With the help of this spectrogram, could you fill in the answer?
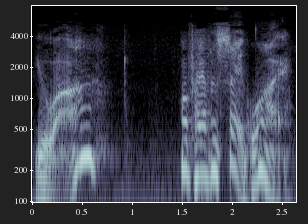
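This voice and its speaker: Husky, very animated old professor. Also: male voice, on the high side, measured pace, heavily acted. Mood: surprised, puzzled. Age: older. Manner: avuncular, animated, exclamatory. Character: genial, inquisitive older male professor. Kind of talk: radio drama acting. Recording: muffled old radio drama recording.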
